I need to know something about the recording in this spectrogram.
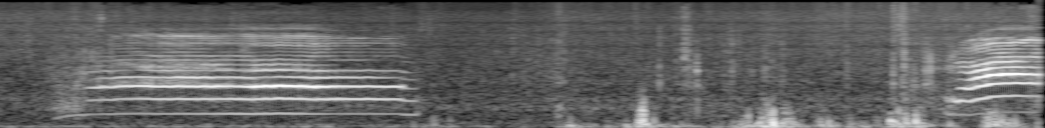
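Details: Affectionate community cat in a group outdoors on a windy day. One long, steady, nasal meow lasting nearly two seconds, then buffeting wind and thumps, ending with a sharp rising meow.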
